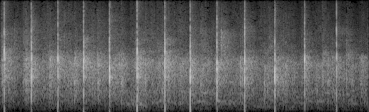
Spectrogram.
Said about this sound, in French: Regardez comme c'est impressionnant. Hein, bravo, on peut vous applaudir.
